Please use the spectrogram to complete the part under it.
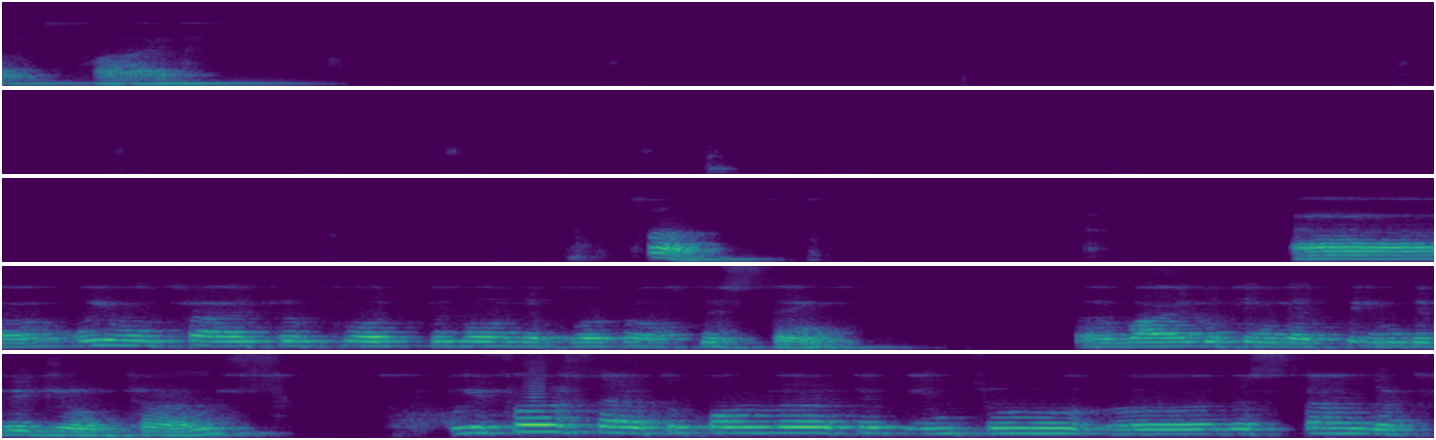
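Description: A man talks calmly through a microphone, pausing now and then.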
